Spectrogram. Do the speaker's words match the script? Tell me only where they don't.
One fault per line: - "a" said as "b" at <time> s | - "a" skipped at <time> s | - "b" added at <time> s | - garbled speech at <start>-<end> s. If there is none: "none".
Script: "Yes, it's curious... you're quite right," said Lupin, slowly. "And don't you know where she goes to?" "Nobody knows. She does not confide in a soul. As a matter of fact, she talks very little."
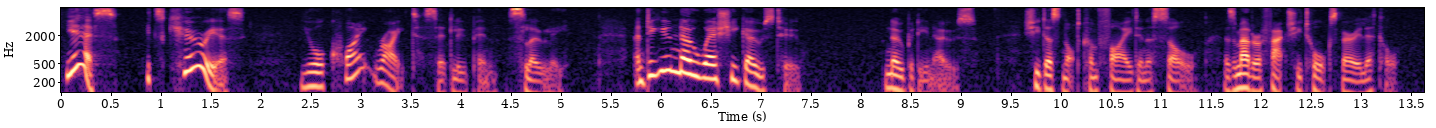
- "don't" said as "do" at 5.8 s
